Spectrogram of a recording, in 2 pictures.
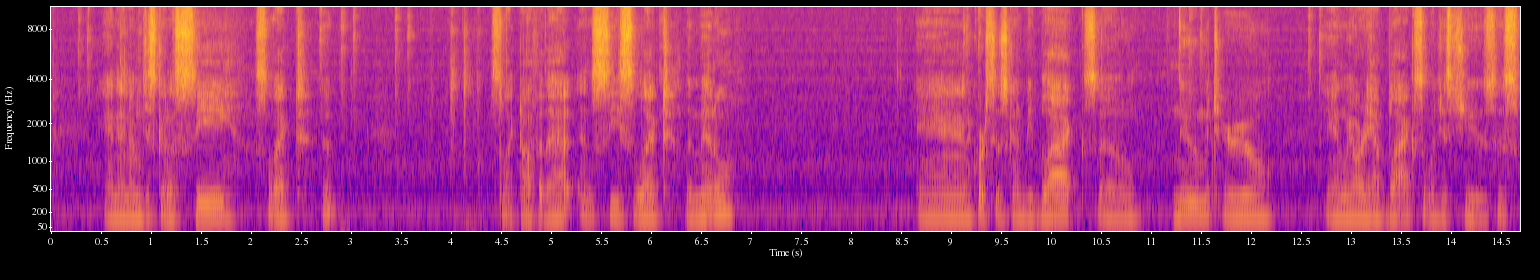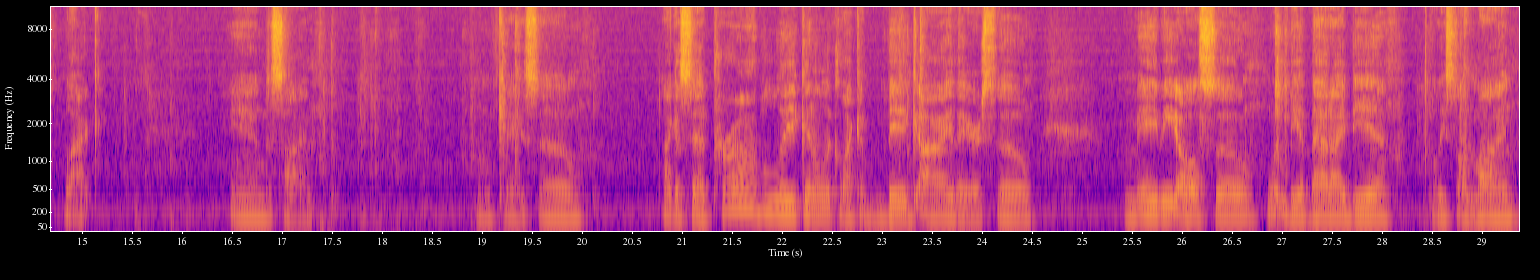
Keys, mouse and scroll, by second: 0.0-1.6 drag, 0.5 c, 1.7 click, 3.3 click, 3.9 c, 8.8-10.6 drag, 11.2-14.3 drag, 16.6-17.7 drag, 17.7 a, 19.0 Tab, 23.0 Tab, 26.7 KP_1, 27.5 middle click.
